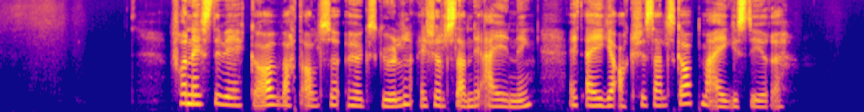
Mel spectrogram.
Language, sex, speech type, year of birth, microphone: Norwegian, female, read, 1991, Shure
